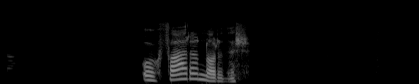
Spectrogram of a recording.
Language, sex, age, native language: Icelandic, female, 40-49, Icelandic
